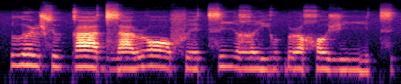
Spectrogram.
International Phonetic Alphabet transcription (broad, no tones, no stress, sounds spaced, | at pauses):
l ɯ ɭ s ʉ ɡ a d͡z a ɹ ɔ f e t͡s i ʁ i j ʊ ɠ ə˞ χ ʊ ʒ i t͡s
